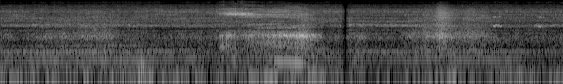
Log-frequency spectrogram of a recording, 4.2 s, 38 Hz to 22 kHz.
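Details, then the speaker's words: Razor RSF650 electric mini bike ridden by a 200 lb rider: steady motor whine with rough scraping bursts when brakes applied; rider suspects worn rotors rather than pads or calipers, possibly a wheel or rim issue, unconfirmed. "oh it is not happy with me folks time for some new brakes new rotors especially you hear that that ain't pads or calipers let me tell you that noise wow"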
